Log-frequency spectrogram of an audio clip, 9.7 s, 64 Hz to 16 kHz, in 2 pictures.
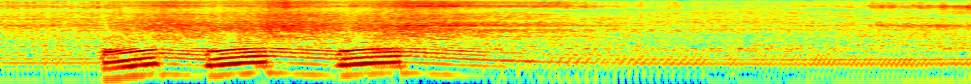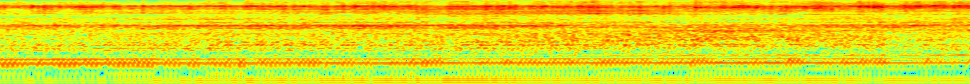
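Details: Stihl TS350 Super cut-off saw, two-stroke, restarted after rebuild with new cylinder, piston, crank bearings and seals: revs rise and fall in blips, hesitating on pickup, then drop to a steady idle; boggy running, carb being tuned.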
